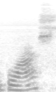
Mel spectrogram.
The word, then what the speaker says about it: gouache: can't pronounce orange yeah gouache is another funny one like wash wow squash gosh yeah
